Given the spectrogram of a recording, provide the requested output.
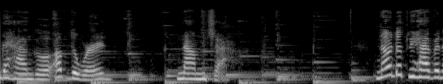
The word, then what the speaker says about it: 남자: hango word number 124 namja namja this is pronounced as a two syllable word the first syllable is nam the second syllable is cha pronounce it with me namcha namja namja is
